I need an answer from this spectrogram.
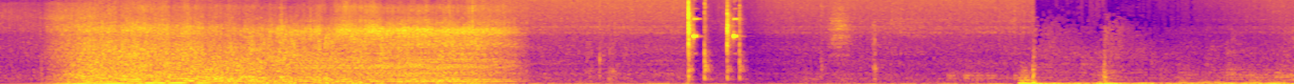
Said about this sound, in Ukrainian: Да, дрон полетів.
